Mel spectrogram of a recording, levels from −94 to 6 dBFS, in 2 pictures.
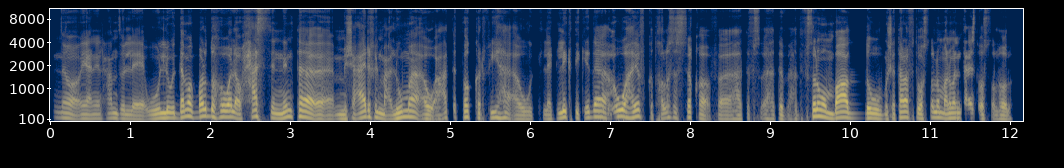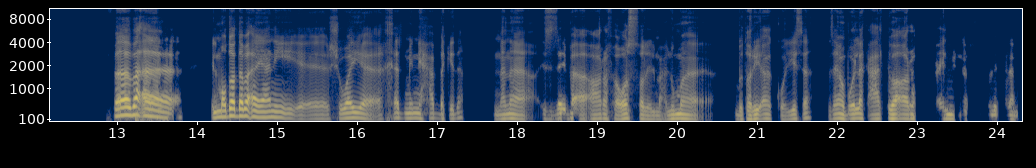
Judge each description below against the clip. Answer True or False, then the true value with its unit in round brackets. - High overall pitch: False (135 Hz)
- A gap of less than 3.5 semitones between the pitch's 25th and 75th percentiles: False (4.7 semitones)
